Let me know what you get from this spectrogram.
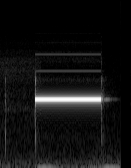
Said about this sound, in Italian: lasciate un messaggio dopo il segnale acustico.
